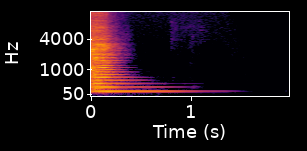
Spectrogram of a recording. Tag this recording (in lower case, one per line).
music
bowed string instrument
musical instrument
